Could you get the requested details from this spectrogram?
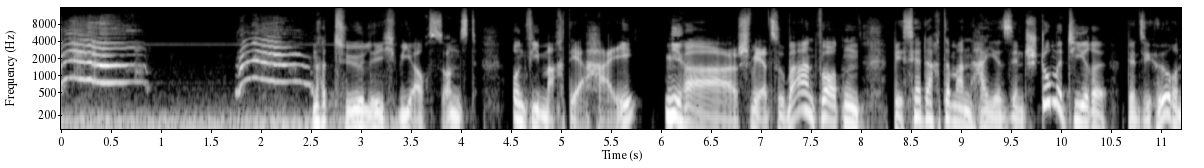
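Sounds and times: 
cat meowing: 0.0s - 1.0s, 1.7s - 2.6s
speech: 2.5s - 11.1s.

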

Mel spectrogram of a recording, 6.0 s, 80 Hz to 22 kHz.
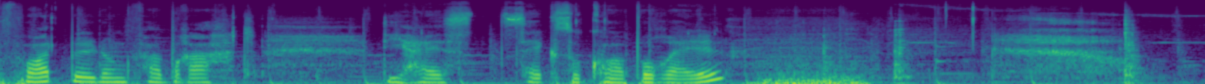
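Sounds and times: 
high-speed train low rumble pulling out of station: 0.0s - 6.0s
speech: 0.1s - 4.1s
high-speed train mechanical clicks and knocks: 2.6s - 6.0s
high-speed train rising electric motor whine: 3.4s - 6.0s.

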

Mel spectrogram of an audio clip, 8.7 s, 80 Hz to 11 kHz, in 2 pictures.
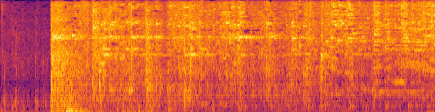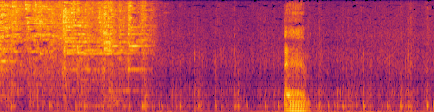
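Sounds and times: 
glass shards tinkling and clattering down: 0.5s - 6.0s
window pane smashed with a stone: 0.5s - 6.0s.

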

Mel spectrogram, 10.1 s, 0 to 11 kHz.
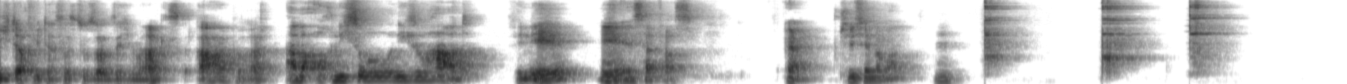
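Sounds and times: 
speech: 0.0s - 5.3s, 5.9s - 7.2s
glasses clinking: 7.4s - 7.7s, 8.3s - 9.4s.

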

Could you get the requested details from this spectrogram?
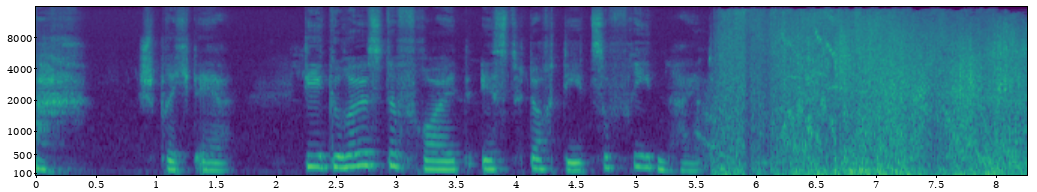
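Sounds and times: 
speech: 0.9s - 6.0s
gunpowder-packed tobacco pipe exploding: 5.6s - 8.2s.

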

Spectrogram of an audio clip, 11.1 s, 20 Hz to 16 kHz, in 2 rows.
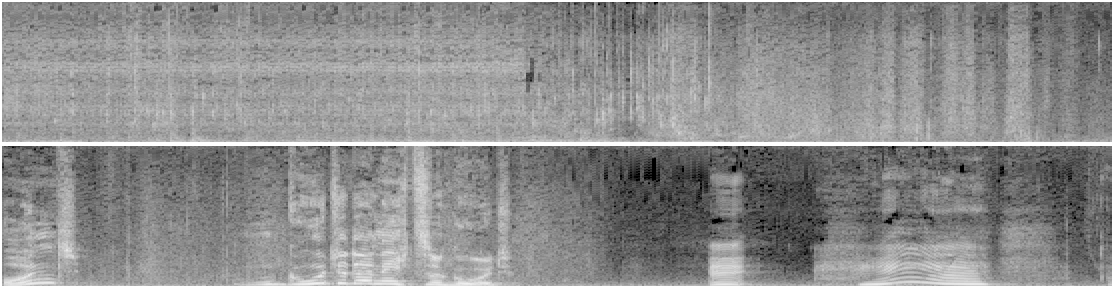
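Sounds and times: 
running tap water splashing into a sink while rinsing an edible leaf: 0.0s - 4.1s
speech: 5.6s - 6.0s, 6.8s - 8.2s.

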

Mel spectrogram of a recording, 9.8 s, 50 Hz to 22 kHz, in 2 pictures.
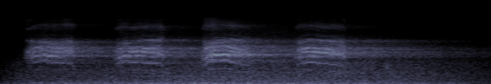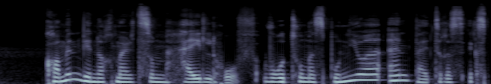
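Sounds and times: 
crow cawing: 0.3s - 5.3s
speech: 5.5s - 9.8s.

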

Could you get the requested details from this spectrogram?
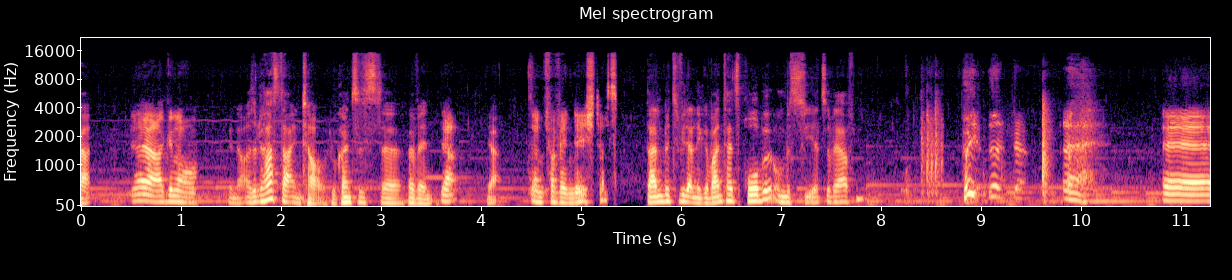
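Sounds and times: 
speech: 0.0s - 11.2s
die clattering across a hard surface: 8.2s - 8.7s.

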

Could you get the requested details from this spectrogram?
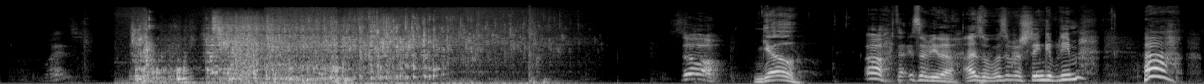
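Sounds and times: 
toilet flushing: 1.2s - 6.1s
speech: 7.1s - 8.1s, 8.7s - 11.9s.

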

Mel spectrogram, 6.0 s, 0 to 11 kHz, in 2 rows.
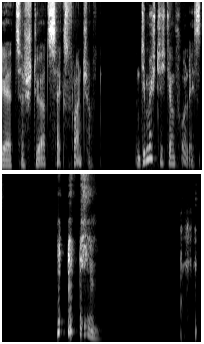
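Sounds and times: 
speech: 0.0s - 3.1s, 3.8s - 4.6s
soft coughing gasps: 3.8s - 4.5s
loud throat clearing: 3.8s - 4.6s.

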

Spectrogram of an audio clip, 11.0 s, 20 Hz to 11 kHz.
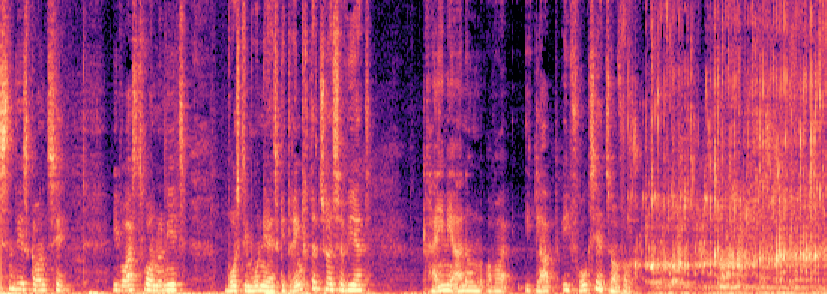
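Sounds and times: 
speech: 0.1s - 8.7s
white Welschriesling wine poured from high up into a glass: 8.3s - 11.0s.

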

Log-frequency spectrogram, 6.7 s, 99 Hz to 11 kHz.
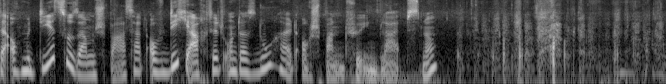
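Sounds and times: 
speech: 0.0s - 5.6s
hunting dog panting while searching: 4.6s - 6.6s.

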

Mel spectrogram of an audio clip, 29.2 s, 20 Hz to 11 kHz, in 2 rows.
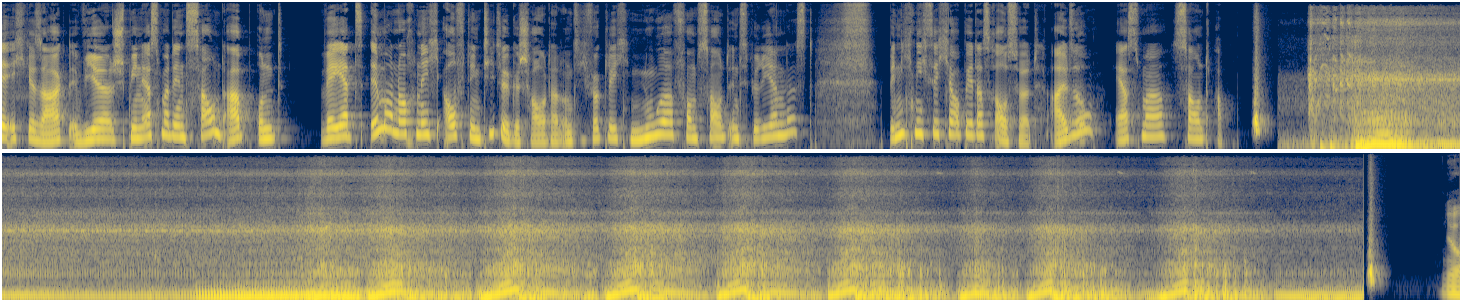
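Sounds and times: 
speech: 0.0s - 12.3s
car engine revving against a soft limiter: 13.2s - 28.2s.

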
